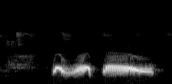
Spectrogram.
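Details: Urgent coo of a spotted dove used to lure wild doves: a short rolling first note, a brief gap, then a long, even, slightly descending hoarse coo, clear and close with a quiet background.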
